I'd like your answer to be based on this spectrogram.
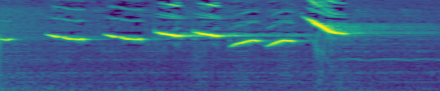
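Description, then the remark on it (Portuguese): A person whistles an imitation of a papa-capim seedeater's call: a quick run of six bright, high chirps in steady rhythm, ending in a sharper descending note, fairly loud with no talking. “Agora eu quero saber que passarinho é esse, Papa Capim. Vou imitar o Papa Capim.”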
